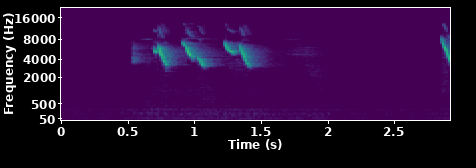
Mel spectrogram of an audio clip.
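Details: Four loud, rich chirps in quick succession from a saffron finch called 'fibra', each high note falling in pitch, then a pause and one final sharp downslurred chirp.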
